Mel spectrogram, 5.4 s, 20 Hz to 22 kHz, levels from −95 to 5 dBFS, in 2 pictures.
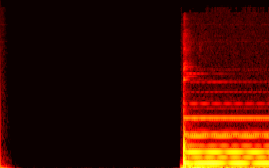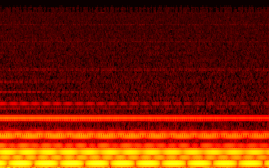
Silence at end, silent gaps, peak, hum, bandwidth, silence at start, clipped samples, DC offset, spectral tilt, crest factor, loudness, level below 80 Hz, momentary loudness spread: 0 s; 0.71-0.77 s, 0.95-0.99 s; 0 dBFS; none; 4.3 kHz; 0 s; under 0.1%; under 0.1%; -11 dB/octave; 20 dB; -21 LUFS; -34 dBFS; 5 LU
